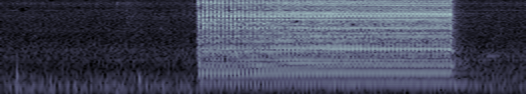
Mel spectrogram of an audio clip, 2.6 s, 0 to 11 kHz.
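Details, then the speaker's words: Seized (ngejam) air conditioner compressor: a loud steady electrical buzz for about a second, then it cuts out, humming without turning over; next step is replacing the 35 µF capacitor with a 50 µF one. "Oke, bisa dilihat kondisi kompresornya ngejam, tidak bisa start."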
